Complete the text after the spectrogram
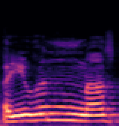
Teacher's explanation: یہ جو آیت ہے سورہ بقرہ رکوع نمبر 3 کی پہلی آیت قاری صاحب نے تلاوت فرمائی، اور آپ نے بغور سنا ہے یا ایھا الناس اعبدوا، تو نون پر ایھا الناس، یہ جو تشدید ہے نون مشدد، ایھا الناس، تو نون پر جب تشدید آتی ہے، شدہ ہوتا ہے، تو نون کی آواز دوہری ہوگی اور غنہ ہوگا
